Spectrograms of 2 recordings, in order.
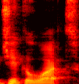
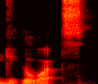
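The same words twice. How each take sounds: First: The word begins with a soft j sound. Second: The word begins with a hard g sound. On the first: The speaker calls it wrong. "we don't say gigawatts" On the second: The speaker calls it right. "we say gigawatts"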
